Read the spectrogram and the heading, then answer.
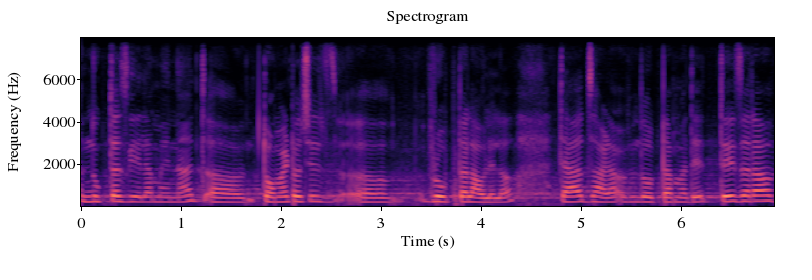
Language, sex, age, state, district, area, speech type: Marathi, female, 18-30, Maharashtra, Mumbai Suburban, urban, spontaneous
